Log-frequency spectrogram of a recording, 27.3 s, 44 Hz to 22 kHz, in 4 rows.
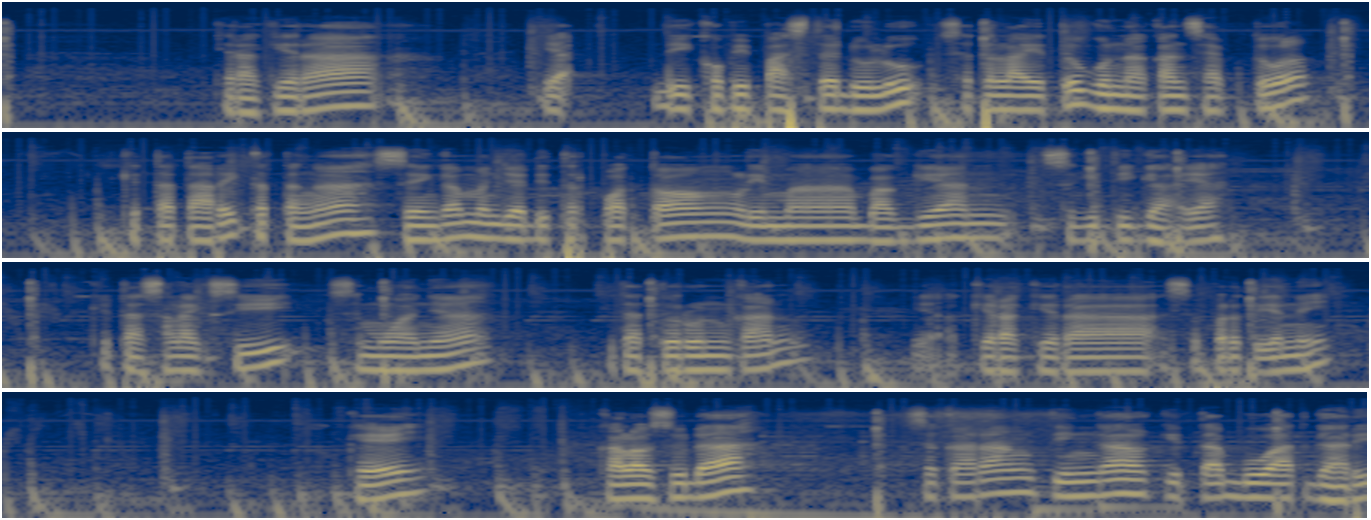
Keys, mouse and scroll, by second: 1.2 ctrl+c, 1.8 ctrl+v, 4.8-10.3 drag, 10.3 Pause, 12.1 click, 13.0-13.7 scroll down 1, 13.7-18.1 drag, 18.1 Pause, 19.8-23.8 drag, 23.8 scroll up 1, 24.2-24.7 scroll down 1, 24.8-27.3 drag.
